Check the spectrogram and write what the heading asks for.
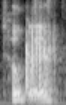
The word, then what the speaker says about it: Toglia: All right, here's Toglia. And the G is a soft G.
